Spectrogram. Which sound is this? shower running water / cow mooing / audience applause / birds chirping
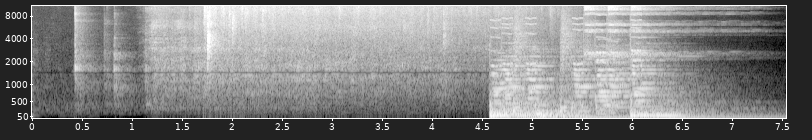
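shower running water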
